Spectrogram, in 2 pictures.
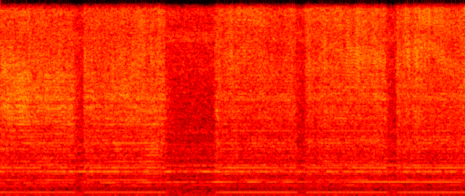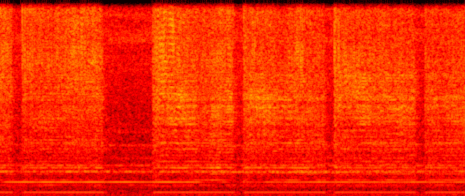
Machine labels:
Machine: slide rail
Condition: abnormal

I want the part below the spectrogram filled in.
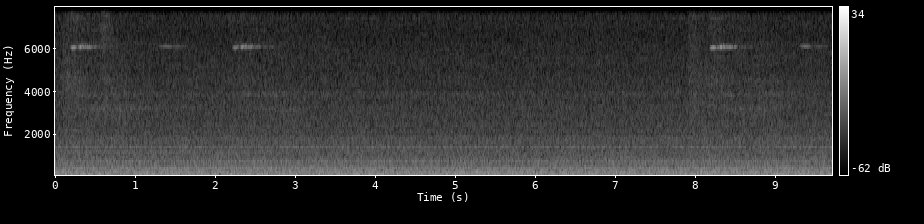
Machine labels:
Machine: fan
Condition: normal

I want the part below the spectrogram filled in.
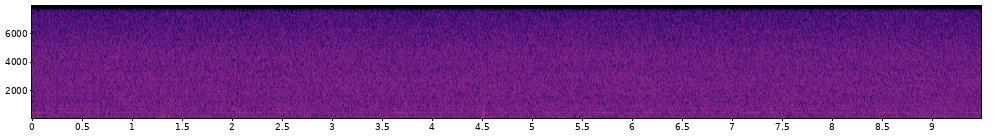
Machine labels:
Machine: fan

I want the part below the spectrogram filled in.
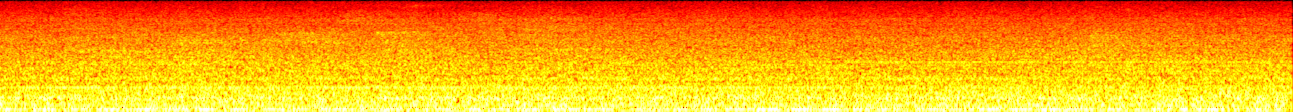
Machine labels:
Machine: fan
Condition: normal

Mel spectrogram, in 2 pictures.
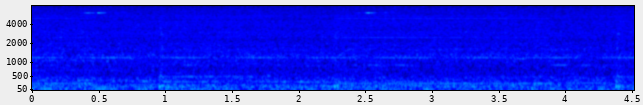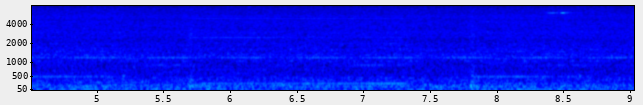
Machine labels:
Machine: slide rail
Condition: normal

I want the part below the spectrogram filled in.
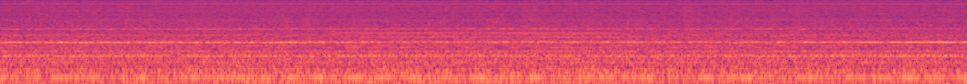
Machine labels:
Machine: fan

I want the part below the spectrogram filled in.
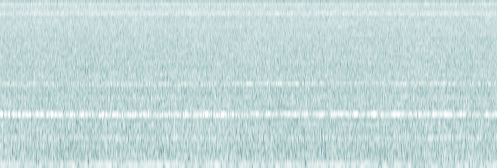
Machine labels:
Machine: fan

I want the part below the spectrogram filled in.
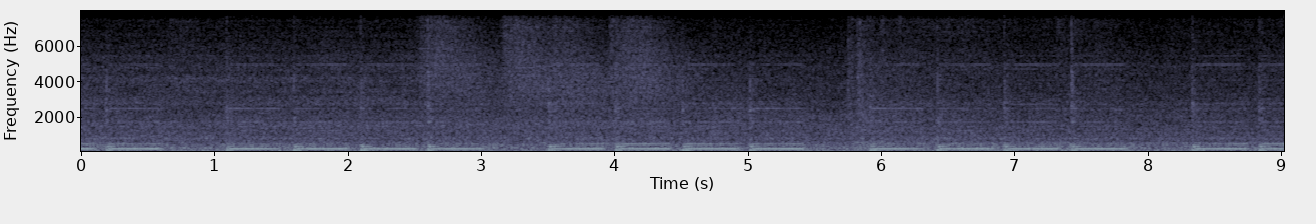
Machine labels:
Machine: slide rail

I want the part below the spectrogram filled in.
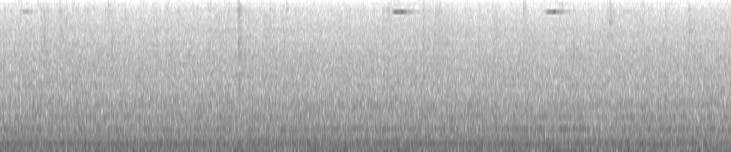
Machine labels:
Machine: fan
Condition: normal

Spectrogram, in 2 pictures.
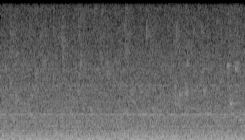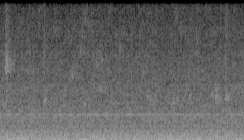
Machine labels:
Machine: pump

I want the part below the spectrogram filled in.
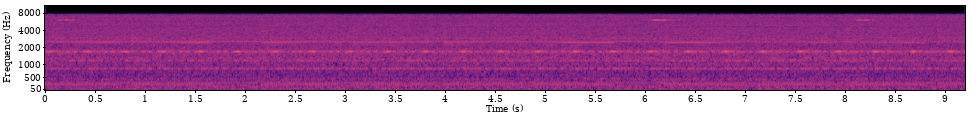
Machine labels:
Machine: slide rail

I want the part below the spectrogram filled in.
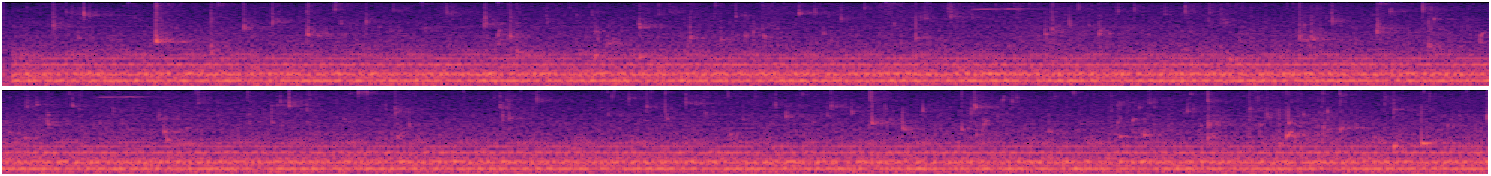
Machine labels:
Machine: pump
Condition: normal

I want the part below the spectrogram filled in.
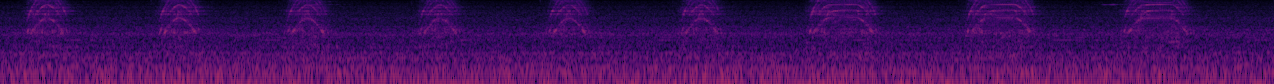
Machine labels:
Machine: slide rail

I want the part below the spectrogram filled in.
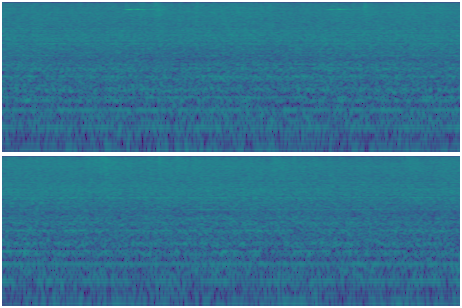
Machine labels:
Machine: fan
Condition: normal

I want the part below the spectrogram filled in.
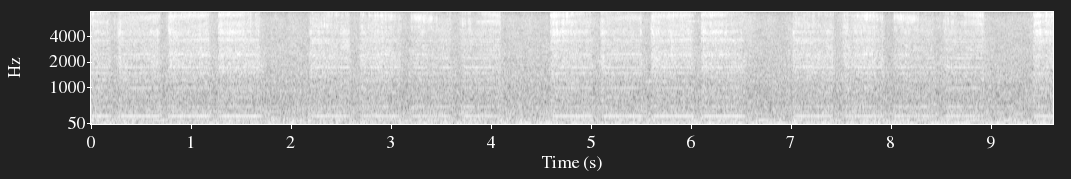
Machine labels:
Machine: slide rail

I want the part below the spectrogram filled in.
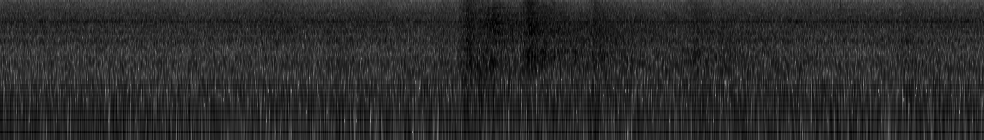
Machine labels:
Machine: pump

